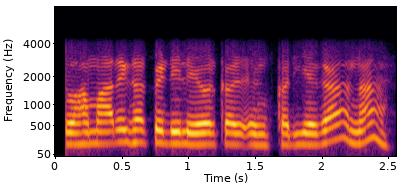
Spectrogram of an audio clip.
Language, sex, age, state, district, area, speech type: Hindi, male, 18-30, Uttar Pradesh, Mirzapur, rural, conversation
